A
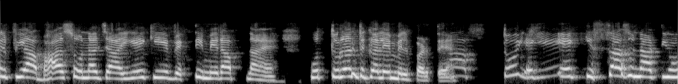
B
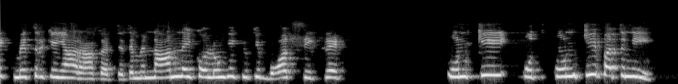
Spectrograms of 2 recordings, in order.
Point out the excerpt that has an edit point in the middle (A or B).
A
